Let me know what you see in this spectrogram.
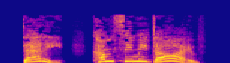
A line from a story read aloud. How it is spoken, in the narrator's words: The kid beams, her smile as wide as the sky, as she shouts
